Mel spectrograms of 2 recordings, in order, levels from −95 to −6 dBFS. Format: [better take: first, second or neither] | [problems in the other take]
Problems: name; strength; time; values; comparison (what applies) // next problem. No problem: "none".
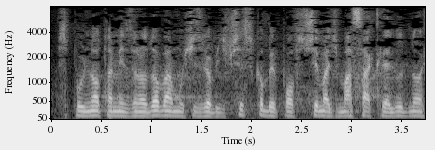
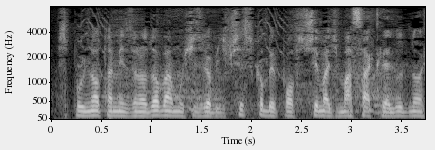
first | background sound (Cupboard open or close); 19 dB below the speech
